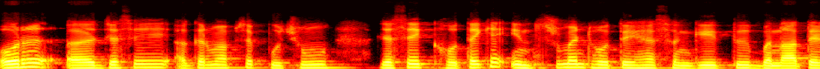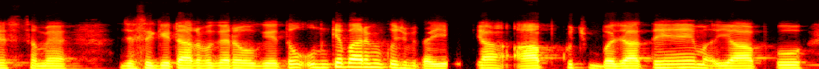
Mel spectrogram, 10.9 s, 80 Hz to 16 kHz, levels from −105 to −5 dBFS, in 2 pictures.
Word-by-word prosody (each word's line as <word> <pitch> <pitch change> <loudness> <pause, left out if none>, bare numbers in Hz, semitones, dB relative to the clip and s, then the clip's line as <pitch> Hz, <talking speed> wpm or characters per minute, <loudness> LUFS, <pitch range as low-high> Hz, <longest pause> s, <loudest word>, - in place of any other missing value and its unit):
और 175 +3 +7
अ, 145 -7 +2
जैसे 155 +3 -1 0.3
अगर 155 +3 -2
मैं 160 - 0
आपसे 160 +2 -4
पूछूँ 155 -1 -4 0.5
जैसे 150 +4 +1
एक 175 0 -1
होता 145 +4 +1
क्या 215 +5 -2
इंस्ट्रूमेंट 170 +3 -1
होते 155 -1 +1
हैं 150 +1 +1
संगीत 145 +1 -1 0.2
बनाते 135 +2 +2
समय, 130 -1 -1 0.4
जैसे 130 +2 0
गिटार 135 0 +3
वग़ैरह 135 0 +1
हो 130 -1 +1
गए 130 +1 0
तो - - +1
उनके 175 +4 +1
बारे 195 -1 +6
में 190 - -1
कुछ 170 -3 -1
बताइए 120 -4 0 0.2
क्या 145 0 0 0.3
आप 135 0 -4
कुछ 170 0 -7 0.2
बजाते 130 +5 +3
हैं 175 +1 0
म 160 -3 -2
या 135 0 +2
आपको 135 +3 -1
150 Hz, 200 wpm, -22 LUFS, 135-170 Hz, 0.5 s, और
